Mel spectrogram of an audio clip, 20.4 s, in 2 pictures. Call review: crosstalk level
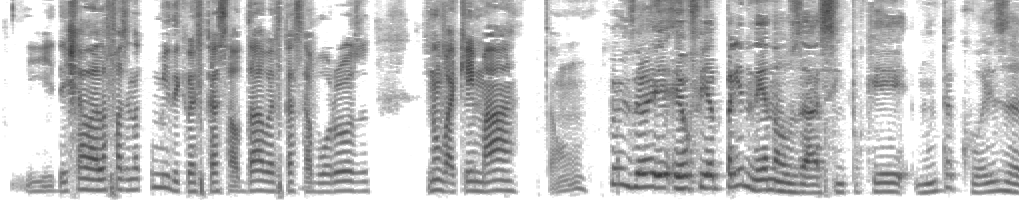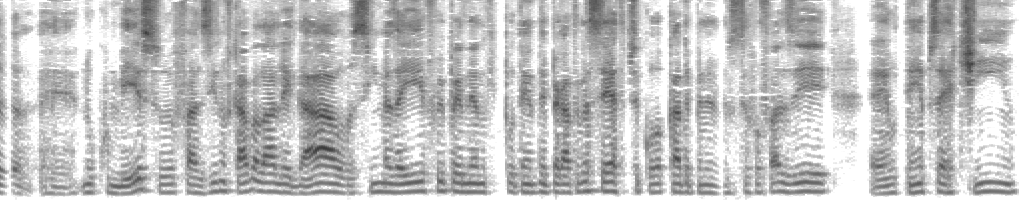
none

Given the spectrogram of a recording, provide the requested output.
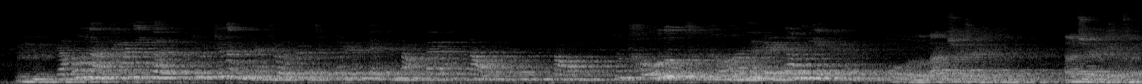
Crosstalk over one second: none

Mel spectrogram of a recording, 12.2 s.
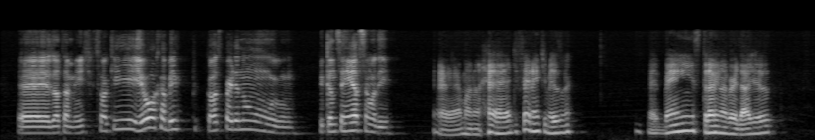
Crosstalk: none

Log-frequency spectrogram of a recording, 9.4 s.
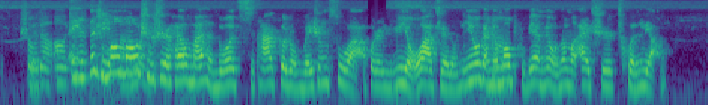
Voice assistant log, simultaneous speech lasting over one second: present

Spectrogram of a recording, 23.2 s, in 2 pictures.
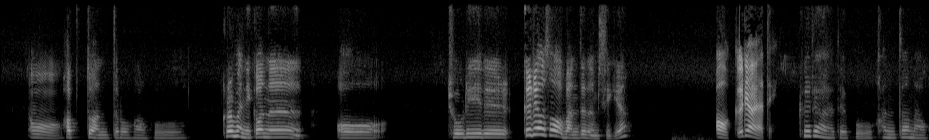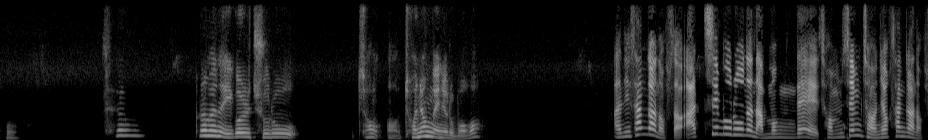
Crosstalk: none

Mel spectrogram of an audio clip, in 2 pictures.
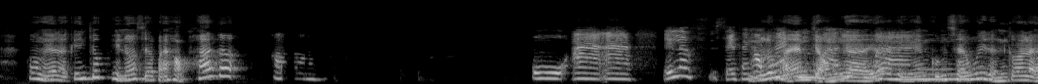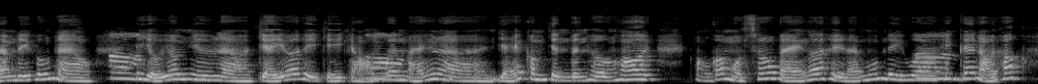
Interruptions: present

